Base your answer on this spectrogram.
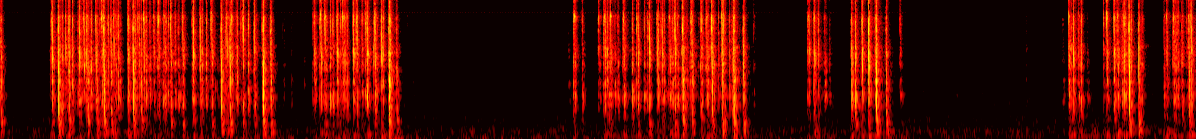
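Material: Plastic.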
